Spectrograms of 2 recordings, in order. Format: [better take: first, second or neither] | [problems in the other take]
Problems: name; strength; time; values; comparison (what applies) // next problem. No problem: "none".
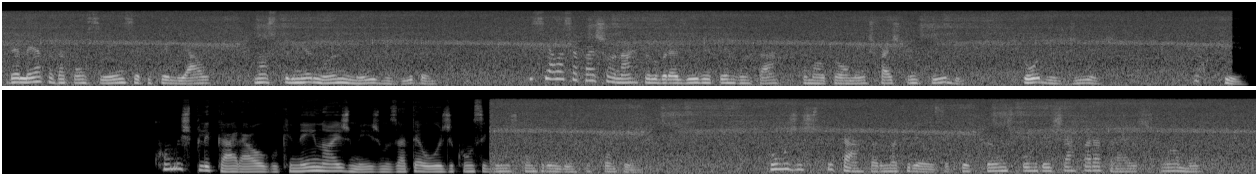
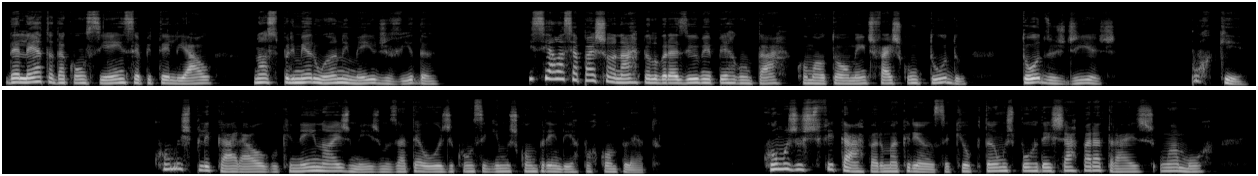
second | hiss; loud; until 12 s and from 17 s on; 2 dB below the speech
